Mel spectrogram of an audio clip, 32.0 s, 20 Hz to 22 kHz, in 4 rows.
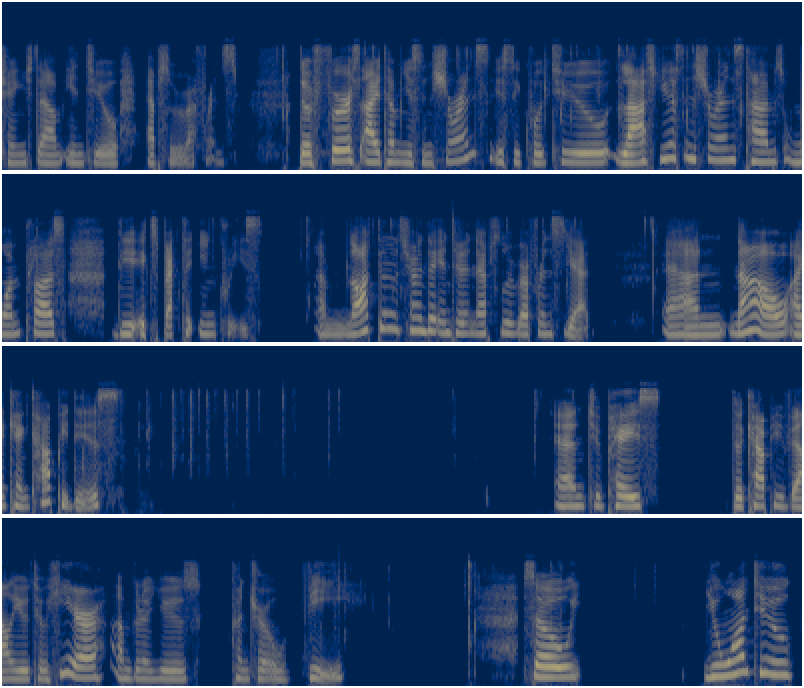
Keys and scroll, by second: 4.5 Left, 5.5-7.3 typing, 11.8-12.8 typing, 16.9 Up, 16.9 ctrl+c, 17.6 shift+Down, 17.8 shift+Down, 27.0 ctrl+v, 29.4 Escape.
